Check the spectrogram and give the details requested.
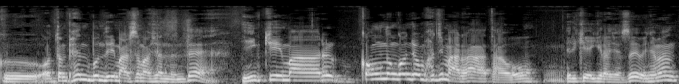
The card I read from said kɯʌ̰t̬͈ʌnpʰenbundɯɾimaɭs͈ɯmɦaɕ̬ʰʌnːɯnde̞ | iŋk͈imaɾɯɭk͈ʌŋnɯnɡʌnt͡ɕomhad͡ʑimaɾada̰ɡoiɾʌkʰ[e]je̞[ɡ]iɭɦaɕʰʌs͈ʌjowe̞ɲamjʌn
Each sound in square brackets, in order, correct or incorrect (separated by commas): correct, correct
